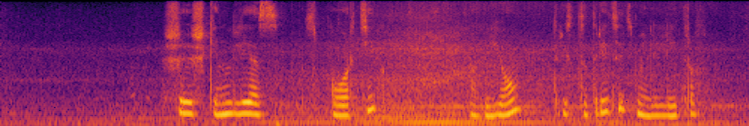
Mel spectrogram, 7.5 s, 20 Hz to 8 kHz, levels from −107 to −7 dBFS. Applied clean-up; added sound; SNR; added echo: none; Motorcycle; 11 dB; none.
